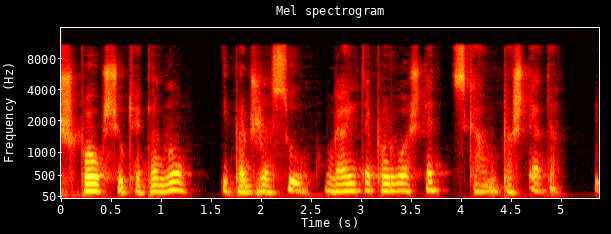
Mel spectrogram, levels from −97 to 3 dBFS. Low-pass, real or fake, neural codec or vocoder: 10.8 kHz; fake; codec, 24 kHz, 1.5 kbps, HILCodec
